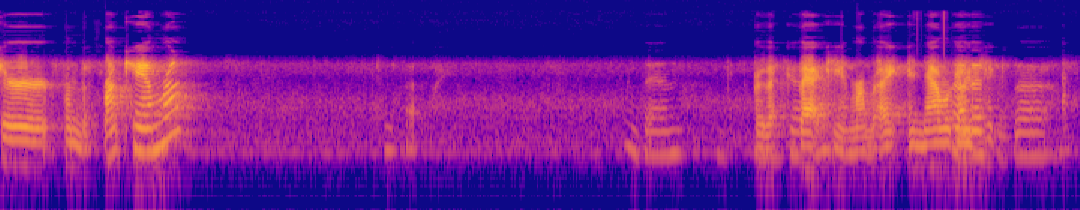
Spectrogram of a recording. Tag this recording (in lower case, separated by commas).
speech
